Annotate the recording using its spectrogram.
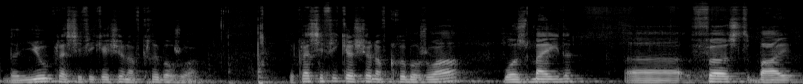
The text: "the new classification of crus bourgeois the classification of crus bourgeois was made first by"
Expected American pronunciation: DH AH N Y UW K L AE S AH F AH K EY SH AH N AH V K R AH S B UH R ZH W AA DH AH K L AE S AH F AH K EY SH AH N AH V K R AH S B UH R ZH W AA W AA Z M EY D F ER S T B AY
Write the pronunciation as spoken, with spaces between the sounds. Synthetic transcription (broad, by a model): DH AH N Y UW K L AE S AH F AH K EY SH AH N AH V K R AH B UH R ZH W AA DH AH K L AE S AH F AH K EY SH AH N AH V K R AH B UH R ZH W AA W AA Z M EY D F ER S T B AY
